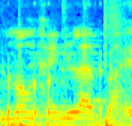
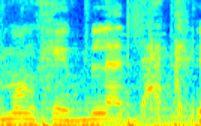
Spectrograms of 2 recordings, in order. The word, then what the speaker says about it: Mönchengladbach: El Mönchengladbach. El Mönchengladbach.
